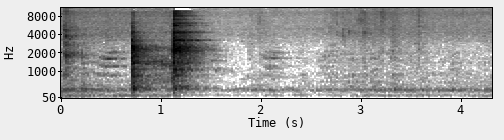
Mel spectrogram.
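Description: Two sharp clinks of metal kitchenware, under half a second apart, the second ringing on briefly, over a steady low hum.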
